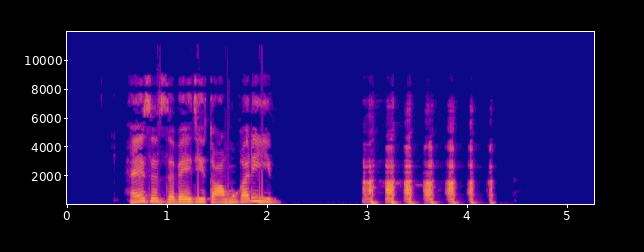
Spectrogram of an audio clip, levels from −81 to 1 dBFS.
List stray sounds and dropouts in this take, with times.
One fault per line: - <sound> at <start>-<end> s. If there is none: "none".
- laugh at 2.9-4.3 s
